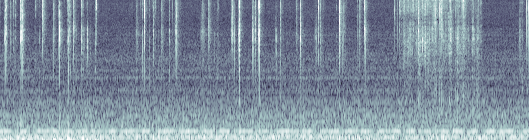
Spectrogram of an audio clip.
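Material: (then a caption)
Rock salt. Long nails rapidly tap the solid, rough surface of a large, lit pink Himalayan rock salt lamp, making quick, bright, dry clicks in an uneven rhythm. A steady low hum and faint rumble sit underneath throughout, and near the end the tapping turns briefly into a denser, scratchy flurry.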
